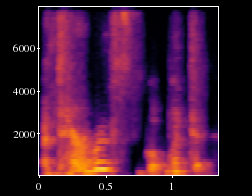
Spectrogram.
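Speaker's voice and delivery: rising astonished echo of a word; startled retold disbelief; shocked disbelief. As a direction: voice jumping up in disbelief. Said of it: "I said".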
